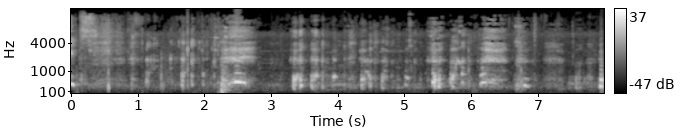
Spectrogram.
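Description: A person eating a hot dog in a crusty bread roll: bites and chewing with short voiced sounds and chuckles in between.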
